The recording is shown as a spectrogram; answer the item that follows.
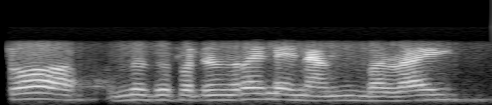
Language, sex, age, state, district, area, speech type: Bodo, female, 45-60, Assam, Chirang, rural, conversation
